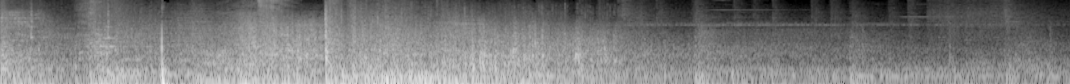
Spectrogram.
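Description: Fiery blasts from the Incendio spell in Hogwarts Legacy: a loud burst of roaring flame with sharp cracks near the start, then a rumbling, crackling fire that slowly fades.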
